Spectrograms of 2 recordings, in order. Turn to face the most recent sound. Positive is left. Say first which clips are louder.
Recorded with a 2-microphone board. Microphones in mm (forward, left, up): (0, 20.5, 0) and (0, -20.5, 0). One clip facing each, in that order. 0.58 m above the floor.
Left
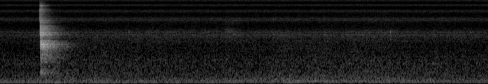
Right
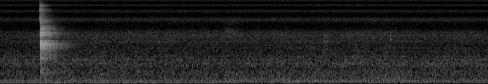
# even
turn(degrees=-35)  # may be behind; listen again after turning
